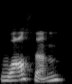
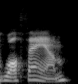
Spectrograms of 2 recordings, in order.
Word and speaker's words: Waltham: first couple of years, I called a place Waltham because that's how it's spelled, and it's apparently Waltham. I'm like, well, okay, I'm wrong there, which it wasn't horrible. That's just like I didn't have the right spread of the vowel.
